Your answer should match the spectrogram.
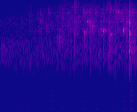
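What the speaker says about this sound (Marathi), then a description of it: "तर आता यामध्ये आपण फोडणीसाठी कढीपत्ता टाकून घेऊयात" Curry leaves are dropped into hot oil in a kadhai for tempering and give a short, quiet burst of crackling sizzle that grows denser over under two seconds.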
